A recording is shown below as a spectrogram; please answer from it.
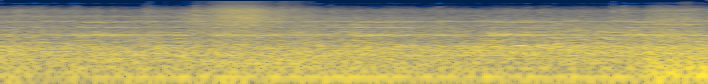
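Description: Train at Kamalapur railway station in Dhaka, a continuous rumble of rolling railcars with a thin high wheel squeal running throughout, close and fairly loud with busy station ambience.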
